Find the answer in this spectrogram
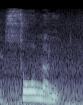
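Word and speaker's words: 손을: अब इसको हम पढ़ेंगे सोन अल नहीं, इसको हम नियन को ऊपर ले जाएंगे, सोनल। बट ये सिर्फ प्रोनाउंसिएशन में ऐसा होगा, हम सिर्फ प्रोनाउंस सोनल करेंगे, लिखेंगे हम सोन अल ही, क्योंकि हमारा वर्ड तो सोन है ना, सोनल।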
